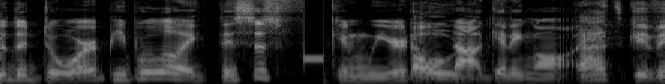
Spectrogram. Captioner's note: beep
